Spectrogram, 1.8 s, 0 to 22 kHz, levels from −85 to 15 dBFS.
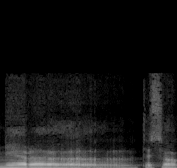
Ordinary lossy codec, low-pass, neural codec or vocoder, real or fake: AAC, 32 kbps; 19.8 kHz; autoencoder, 48 kHz, 32 numbers a frame, DAC-VAE, trained on Japanese speech; fake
